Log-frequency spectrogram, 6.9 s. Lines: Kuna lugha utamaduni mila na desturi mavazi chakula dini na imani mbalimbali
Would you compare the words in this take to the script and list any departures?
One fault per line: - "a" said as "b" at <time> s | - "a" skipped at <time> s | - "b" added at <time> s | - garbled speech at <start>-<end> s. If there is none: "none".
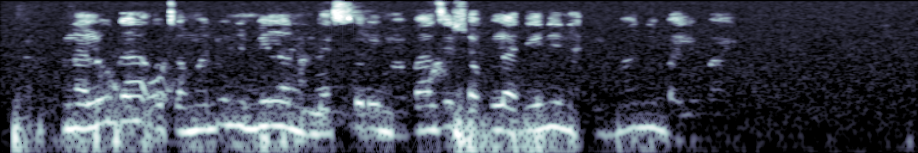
none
